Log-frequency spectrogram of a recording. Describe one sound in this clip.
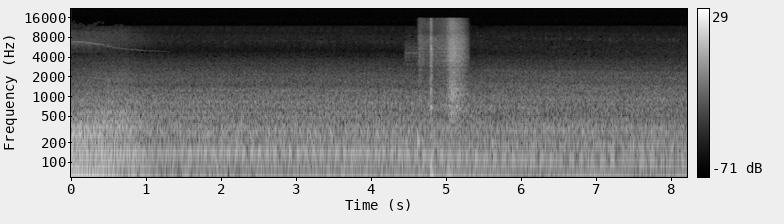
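A truck engine hums more quietly as it slows.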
